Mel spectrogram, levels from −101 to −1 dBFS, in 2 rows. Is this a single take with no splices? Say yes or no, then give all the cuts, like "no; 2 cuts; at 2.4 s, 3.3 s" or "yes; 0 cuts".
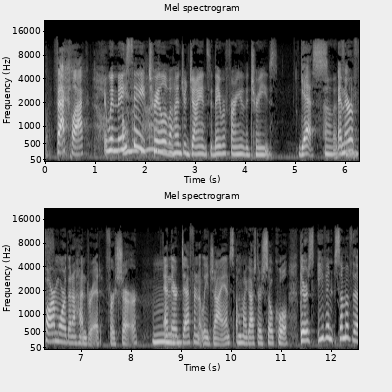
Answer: yes; 0 cuts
